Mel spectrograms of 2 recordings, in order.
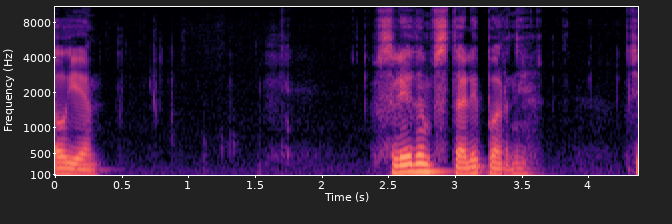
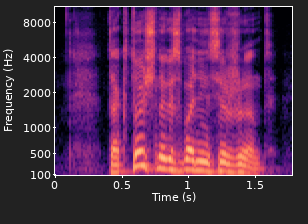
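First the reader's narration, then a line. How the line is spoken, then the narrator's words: Loud bark in unison. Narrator (Russian): В один голос гаркнули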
